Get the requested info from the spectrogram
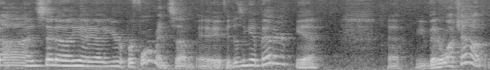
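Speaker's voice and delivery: high, mocking voice for a smug coworker; high, prissy threat mimicking the coworker; mocking Martin. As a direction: squeak it out like a smug lapdog. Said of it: "He said".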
